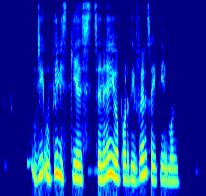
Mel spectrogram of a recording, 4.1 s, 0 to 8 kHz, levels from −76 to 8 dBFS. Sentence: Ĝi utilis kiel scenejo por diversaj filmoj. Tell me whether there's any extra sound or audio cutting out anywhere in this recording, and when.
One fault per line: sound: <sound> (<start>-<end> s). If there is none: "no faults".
no faults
